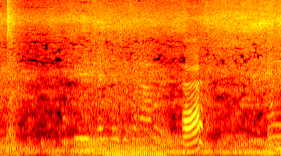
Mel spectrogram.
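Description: A motor vehicle engine running close by on the street, getting louder about a second in.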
